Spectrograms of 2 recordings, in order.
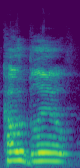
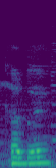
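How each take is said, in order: First: It is said loudly and forcefully. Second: It is said quietly and softly.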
